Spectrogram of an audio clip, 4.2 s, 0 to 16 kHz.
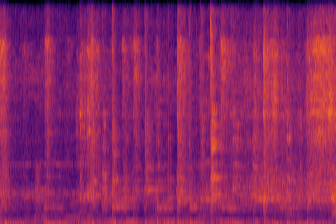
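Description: Status 3000 headless carbon-fibre electric bass played slap-style through a bass amp, a run of short, punchy funk notes over a funk backing track.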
